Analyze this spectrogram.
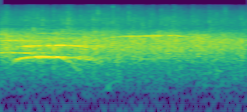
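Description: An audience at Renew Life Church applauds steadily to welcome first-time guests, a dense wash of clapping that stays fairly even in loudness for the whole stretch, with a few faint whistle-like tones rising above it early on.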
